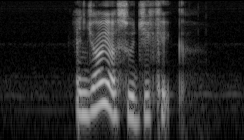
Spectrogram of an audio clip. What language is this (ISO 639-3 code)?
eng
